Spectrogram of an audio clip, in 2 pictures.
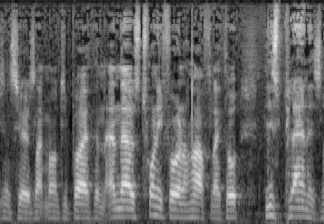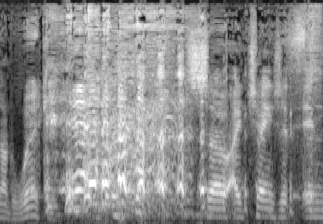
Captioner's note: laughter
